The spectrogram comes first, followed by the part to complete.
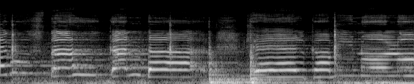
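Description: A woman singing a melody live in long, bending held notes, accompanied by a hand-played frame drum giving low thuds and sharper strikes.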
